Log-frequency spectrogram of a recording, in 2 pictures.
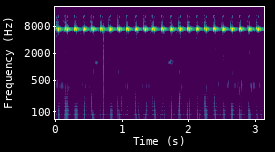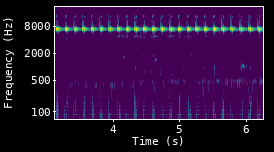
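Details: Regular, piercing cricket chirps at roughly four per second fill the recording in a tight, metronome-like pattern against near silence.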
